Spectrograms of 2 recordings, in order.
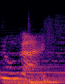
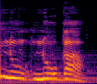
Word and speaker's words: nougat: I think it's nougat. How do you say it? Nougat. Nougat. Yeah, I think that. I used to say noga. Noga. I think it's nougat.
